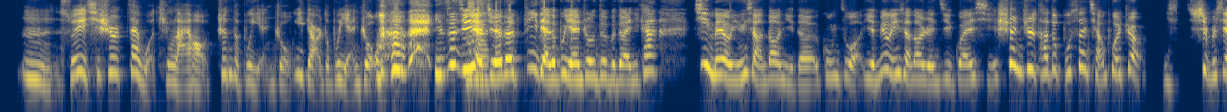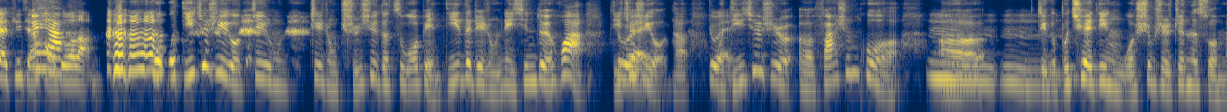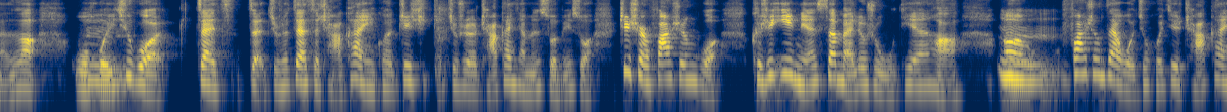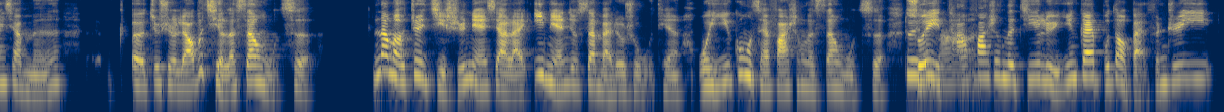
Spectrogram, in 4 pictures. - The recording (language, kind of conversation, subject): Chinese, advice, 我该如何描述自己持续自我贬低的内心对话？
- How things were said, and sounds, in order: laugh; joyful: "你自己也觉得一点都不严重，对不对？"; chuckle; joyful: "是不是现在听起来好多啦"; laugh; other background noise; "块" said as "下"; other noise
